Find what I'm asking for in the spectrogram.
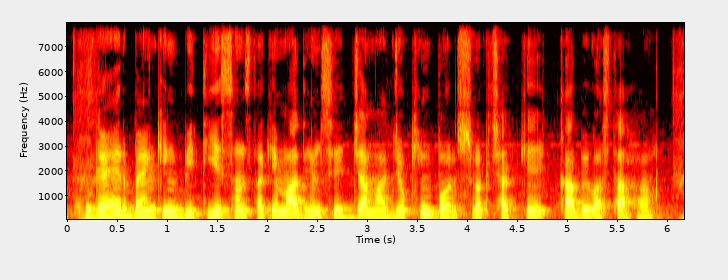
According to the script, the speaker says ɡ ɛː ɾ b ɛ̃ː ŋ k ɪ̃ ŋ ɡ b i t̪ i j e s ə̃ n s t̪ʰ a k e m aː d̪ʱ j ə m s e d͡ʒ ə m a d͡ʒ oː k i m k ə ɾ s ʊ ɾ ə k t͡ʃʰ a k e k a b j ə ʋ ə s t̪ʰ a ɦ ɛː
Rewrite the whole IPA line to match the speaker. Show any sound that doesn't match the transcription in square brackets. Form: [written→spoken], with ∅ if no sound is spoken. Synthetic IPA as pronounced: ɡ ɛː ɾ b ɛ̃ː ŋ k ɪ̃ ŋ ɡ b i t̪ i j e s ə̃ n s t̪ʰ a k e m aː d̪ʱ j ə m s e d͡ʒ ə m a d͡ʒ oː [k→kʰ] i m [k→p] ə ɾ s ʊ ɾ ə k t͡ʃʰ a k e k a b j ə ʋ ə s t̪ʰ a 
